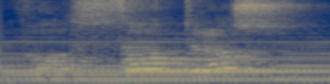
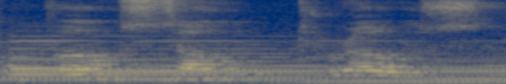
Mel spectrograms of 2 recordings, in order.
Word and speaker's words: vosotros: Vosotros, not vosotros, it's vosotros and vosotras. Ustedes, right? Letter E is pronounced with a very open mouth.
